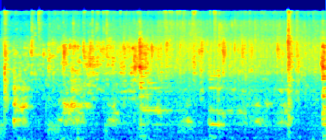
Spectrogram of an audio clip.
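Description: Sliced onions and green bell pepper strips sizzling and crackling in a little hot oil in a nonstick pan while being stirred with a wooden spoon, with one sharp click about three and a half seconds in.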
